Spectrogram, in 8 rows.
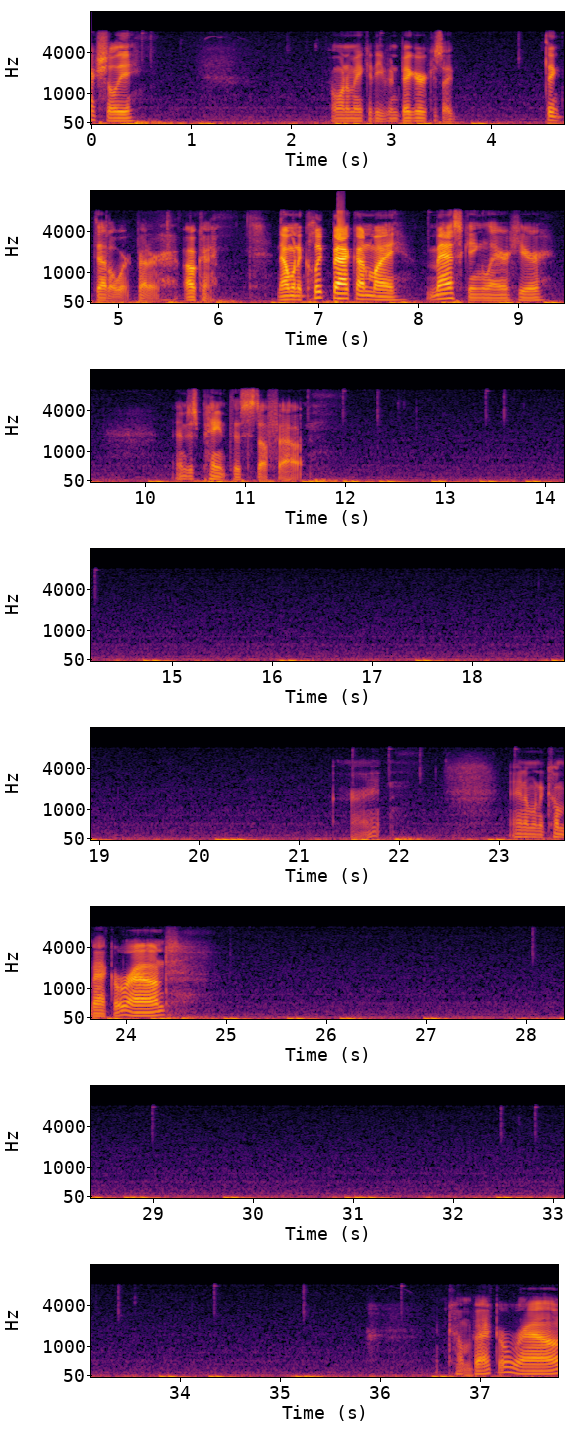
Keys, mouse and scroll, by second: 0.6 click, 1.8 ctrl+t, 3.0-4.4 drag, 5.6 KP_Enter, 6.7 click, 8.2-11.7 drag, 11.8 space, 12.0 click, 13.5 click, 14.3-21.6 drag, 21.8 space, 22.0 click, 22.3 middle click, 23.2-28.1 drag, 28.1 middle click, 29.1-32.6 drag, 32.6 middle click, 32.7 space, 32.9 click, 33.5 middle click, 34.4 click, 35.3-36.3 middle drag, 36.3-37.7 drag.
